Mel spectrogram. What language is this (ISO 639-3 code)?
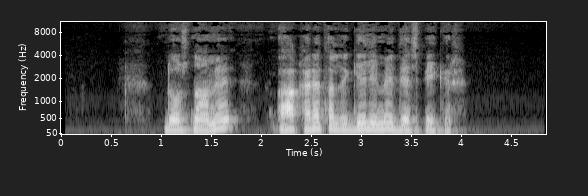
kur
